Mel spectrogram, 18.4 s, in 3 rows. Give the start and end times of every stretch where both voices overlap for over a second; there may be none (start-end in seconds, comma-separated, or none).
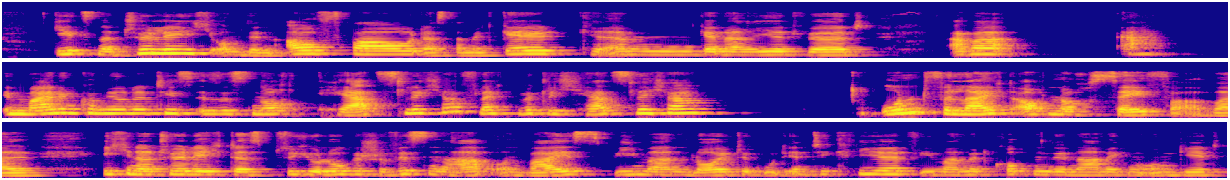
none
